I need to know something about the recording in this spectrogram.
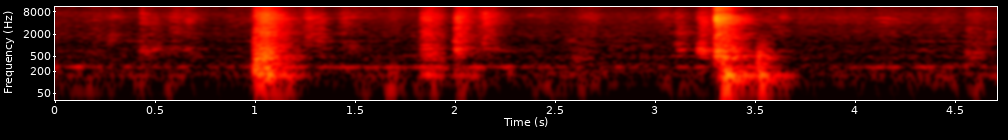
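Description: Close thumps and knocks as a man moves about right by the recorder.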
